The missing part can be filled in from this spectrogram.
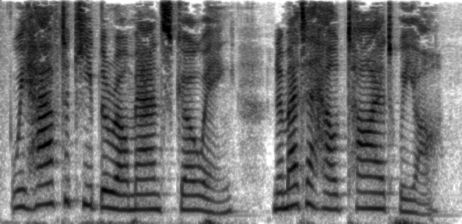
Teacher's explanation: we 和 are 两个词在句尾是不缩约不弱读的，所以在这里呢连读成 we are。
